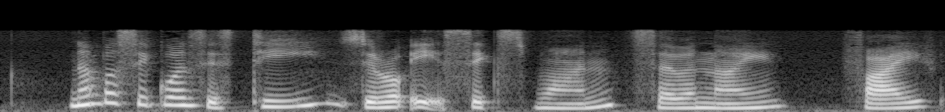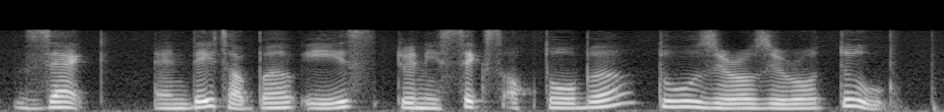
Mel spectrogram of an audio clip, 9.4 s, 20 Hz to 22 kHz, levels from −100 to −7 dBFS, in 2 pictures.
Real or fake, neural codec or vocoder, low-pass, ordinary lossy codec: fake; codec, 16 kHz, 0.9 kbps, LongCat-Audio-Codec; 7.2 kHz; none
